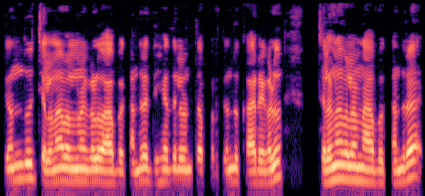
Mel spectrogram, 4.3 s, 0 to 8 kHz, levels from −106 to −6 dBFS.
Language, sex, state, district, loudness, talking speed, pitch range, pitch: Kannada, male, Karnataka, Bijapur, -21 LUFS, 155 wpm, 140-165 Hz, 150 Hz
